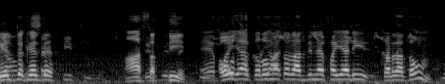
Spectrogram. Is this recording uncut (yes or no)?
no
